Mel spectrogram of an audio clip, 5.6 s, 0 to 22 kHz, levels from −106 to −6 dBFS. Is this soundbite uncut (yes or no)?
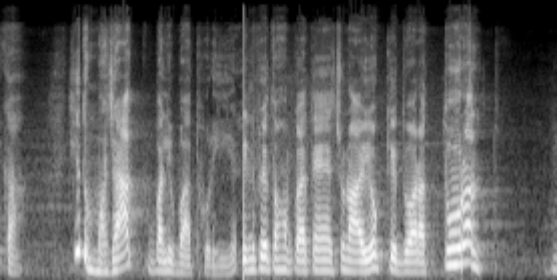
no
